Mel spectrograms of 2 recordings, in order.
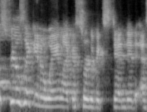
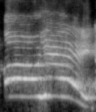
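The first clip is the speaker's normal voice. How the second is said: much higher delighted yay; mock cheer; 13 semitones higher than usual. Viewer cheering the killer's first mission, much higher mock delight. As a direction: squeal a naive little yay. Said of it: "you're like".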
